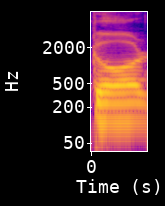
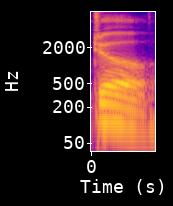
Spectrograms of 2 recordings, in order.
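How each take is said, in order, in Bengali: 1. শেষের r ধ্বনিটি উচ্চারিত হয়। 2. শেষের r ধ্বনিটি নীরব থাকে। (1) "না বলে" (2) "বলবো"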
